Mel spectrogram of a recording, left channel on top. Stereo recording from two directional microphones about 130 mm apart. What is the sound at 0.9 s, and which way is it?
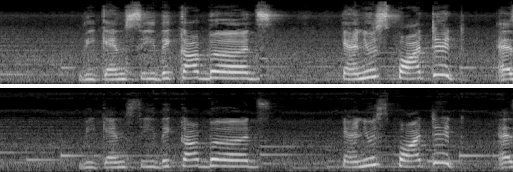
A woman's voice, 20° left (ahead or behind).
